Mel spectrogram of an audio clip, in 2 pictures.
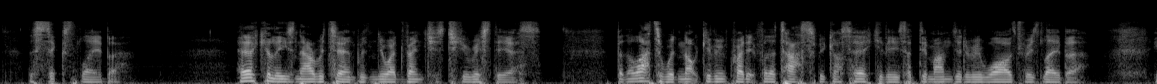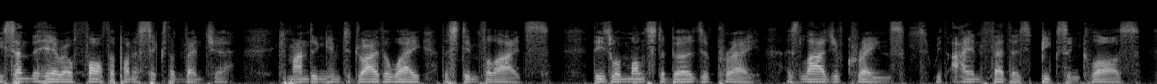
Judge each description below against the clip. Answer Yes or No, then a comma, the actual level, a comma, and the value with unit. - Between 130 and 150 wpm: No, average, 165 wpm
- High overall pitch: No, low, 120 Hz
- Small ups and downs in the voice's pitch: Yes, narrow, 1.7 semitones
